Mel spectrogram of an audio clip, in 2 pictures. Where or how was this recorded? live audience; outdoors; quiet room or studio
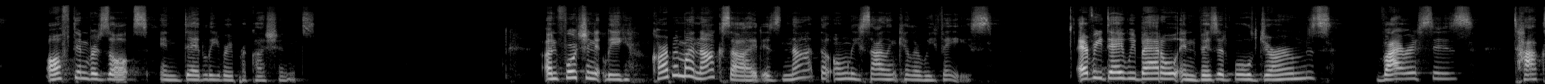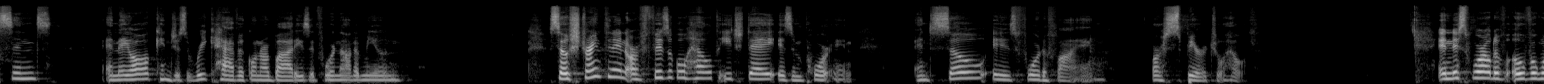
live audience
